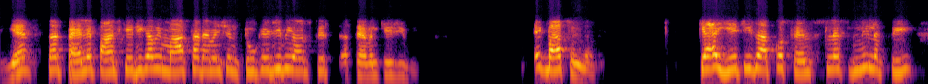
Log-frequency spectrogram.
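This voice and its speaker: A male physics teacher with a very high voice gives a live online lecture, posing questions and answering them himself, calling students "beta," and using everyday examples. The sound is tinny, dry, and phone-like, with no echo.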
